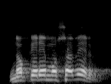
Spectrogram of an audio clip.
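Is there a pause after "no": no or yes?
no. It runs on with no pause after no.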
